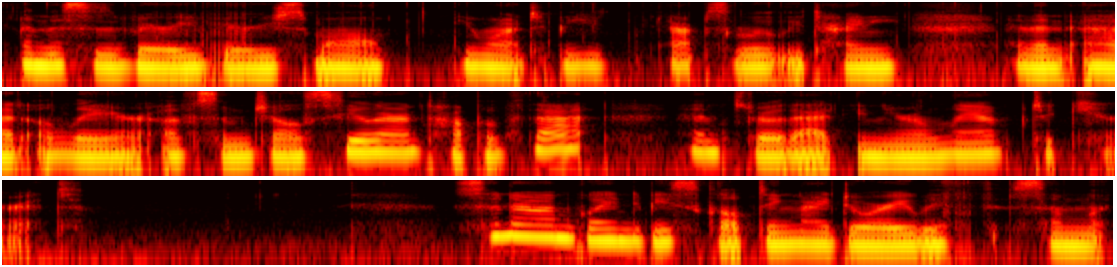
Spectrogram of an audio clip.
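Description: A woman's voice: mid-range voice, moderate pace, creaky, darkish tone, dry recording. A young woman giving casual, step-by-step tutorial narration as the host. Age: young adult. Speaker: nail art tutorial host.

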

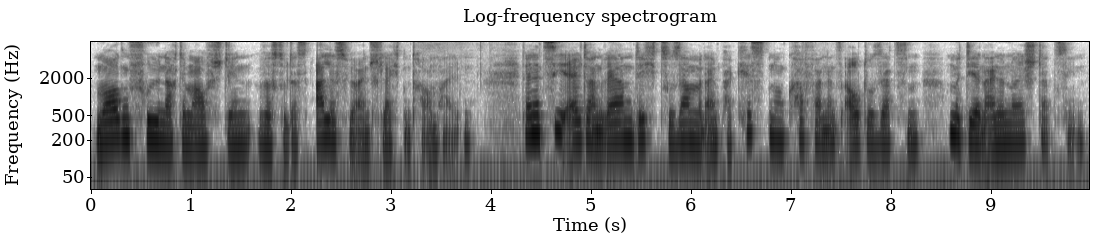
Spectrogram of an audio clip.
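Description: A woman voicing a cheerful, wise male storyteller in an audio storybook, speaking in a gentle, measured way. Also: fairly low pitch, creaky. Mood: kindly.

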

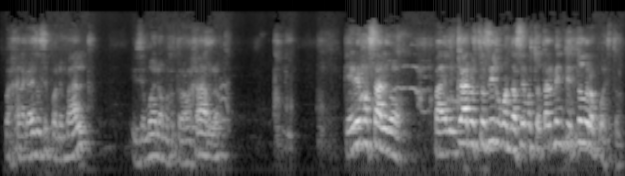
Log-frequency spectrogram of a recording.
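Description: A man with an Argentine accent giving a religious class to an audience, animated, acting out quotes in a raised voice. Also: high-pitched. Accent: Argentine Spanish. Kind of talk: lively class talk to an audience. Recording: echoey room, mic far off, faint noise.

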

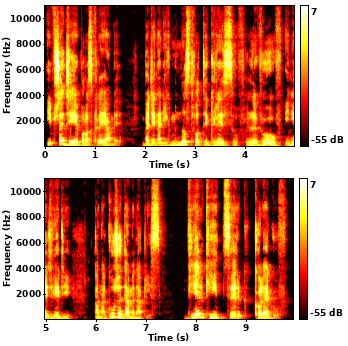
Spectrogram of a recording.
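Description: Man doing an eager, excited schoolboy. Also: fairly high pitch, takes it slowly. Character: eager schoolboy full of plans.

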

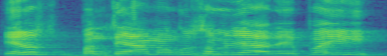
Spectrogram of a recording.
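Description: A man's voice: extremely high pitch, fast, a bit bright. An actor playing a stubborn, complaining old father in a rural family drama. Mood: grumbling. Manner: grumbling, complaining. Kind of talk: rural Punjabi web drama acting.

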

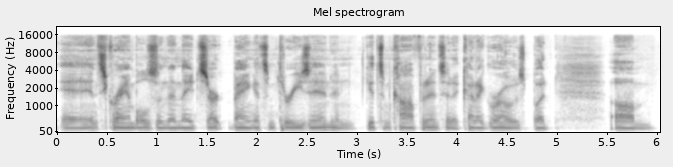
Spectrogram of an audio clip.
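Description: A middle-aged head coach analyzes the game at a postgame press table. His voice is very deep and flat, his delivery measured, and the sound is dry and close. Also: no room sound. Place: press conference room. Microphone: table mic.

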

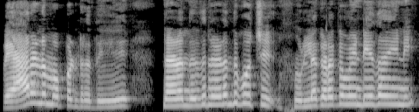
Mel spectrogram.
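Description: A man's voice: high-pitched, moderate pace, natural voice. A man playing an exasperated grown son in a family drama skit, answering bluntly.

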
